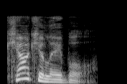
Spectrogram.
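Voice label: "calculable", English, British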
